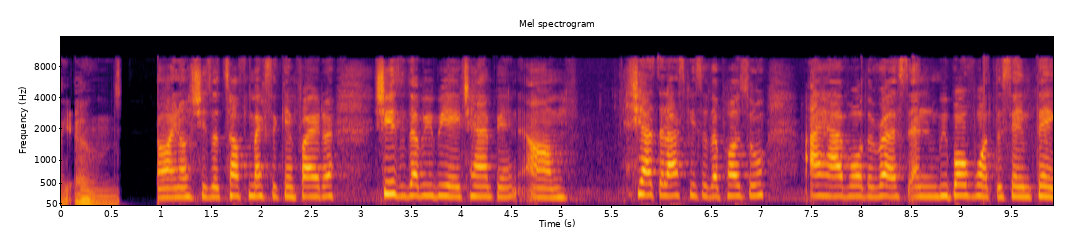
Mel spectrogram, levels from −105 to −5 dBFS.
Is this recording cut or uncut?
uncut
